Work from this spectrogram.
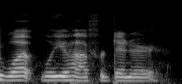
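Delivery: ordinary delivery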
